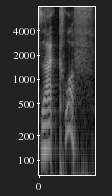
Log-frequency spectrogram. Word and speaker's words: Clough: And I believe it's pronounced Zach Clough.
